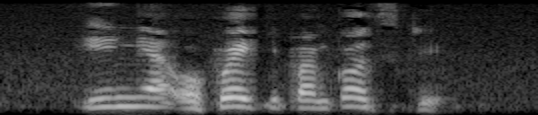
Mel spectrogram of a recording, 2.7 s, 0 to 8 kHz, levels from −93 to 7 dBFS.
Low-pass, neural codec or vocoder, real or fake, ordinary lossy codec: 7.2 kHz; none; real; AAC, 32 kbps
